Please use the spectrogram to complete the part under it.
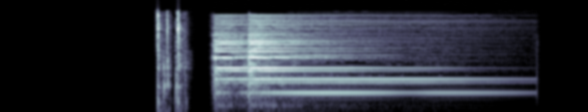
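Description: A small bell rings brightly and slowly fades.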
